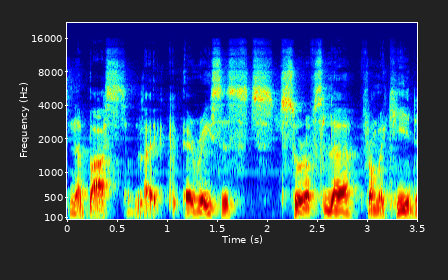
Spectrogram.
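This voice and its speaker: A man speaks at a fairly slow pace in a medium pitch, his tone dark and mellow and his intonation flat and monotone. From Zimbabwe, Bulawayo. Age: 20s. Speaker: student. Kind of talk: interview.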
